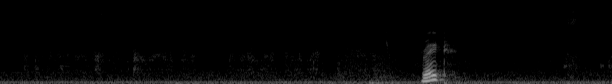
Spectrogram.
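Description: Pen scratching across paper in short irregular strokes as words are handwritten, over a low steady hum.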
